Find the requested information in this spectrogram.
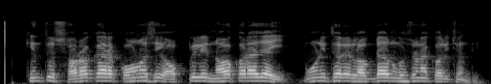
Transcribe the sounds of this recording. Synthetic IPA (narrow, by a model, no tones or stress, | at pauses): kint̪usɔɾɔkaɾɔkɔwɳ̃ɔs̬iɔpilinɔkɔɾad͡ʒaipuɽ̃it̪ʰɔɾelɔk̚ɖawnɡʱos̬ɔɽ̃akɔɾit͡ʃʰɔnt̪i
